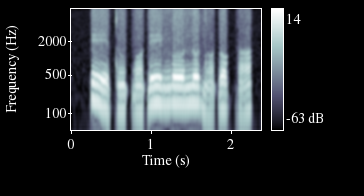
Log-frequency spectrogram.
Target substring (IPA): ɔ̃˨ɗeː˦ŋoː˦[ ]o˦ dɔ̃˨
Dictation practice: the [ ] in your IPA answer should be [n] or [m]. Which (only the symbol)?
n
